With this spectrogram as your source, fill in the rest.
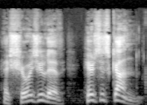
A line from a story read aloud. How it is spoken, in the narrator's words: cried Bluff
